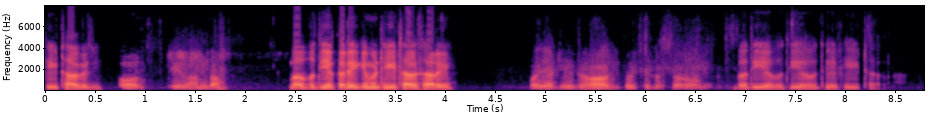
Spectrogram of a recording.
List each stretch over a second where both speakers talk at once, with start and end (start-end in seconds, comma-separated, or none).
none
